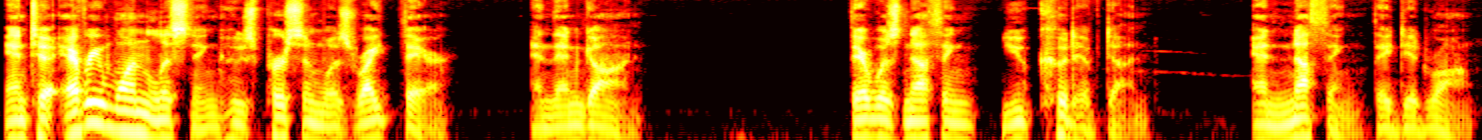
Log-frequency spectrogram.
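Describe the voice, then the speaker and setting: A man playing a grave radio news anchor in an apocalypse drama, speaking solemnly and deliberately in halting phrases. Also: deep voice, sing-song, vocal fry, dry recording, studio quality, exaggerated voice. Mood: gentle, steadying. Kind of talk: dramatized breaking news broadcast.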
